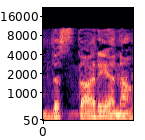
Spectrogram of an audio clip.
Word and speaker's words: Dastaar-e-Anaa: इट्स दस्तार अना दस्तारे। दस्तार is turban. Turban और अना इज ईगो।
